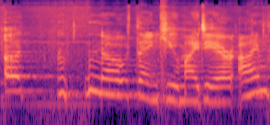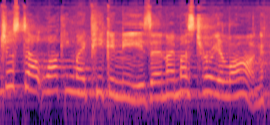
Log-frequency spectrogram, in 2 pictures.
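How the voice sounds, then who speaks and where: A woman's voice: high-pitched, expressive, moderate pace. A woman playing a prim, genteel society lady with a formal, superior manner in an old-time radio comedy. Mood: politely haughty. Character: prim, haughty society lady, politely one-upping. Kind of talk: 1940s radio comedy acting before a live audience. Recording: live stage recording with faint noise.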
